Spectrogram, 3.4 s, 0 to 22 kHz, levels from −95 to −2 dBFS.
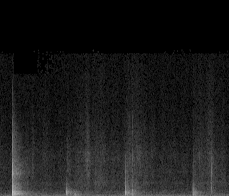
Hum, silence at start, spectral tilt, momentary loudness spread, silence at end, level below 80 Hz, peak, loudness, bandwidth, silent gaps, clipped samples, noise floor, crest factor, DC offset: none; 0 s; -5 dB/octave; 23 LU; 0 s; -60 dBFS; -4 dBFS; -41 LUFS; 16.5 kHz; none; under 0.1%; -57 dBFS; 38 dB; under 0.1%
